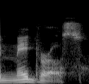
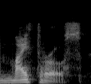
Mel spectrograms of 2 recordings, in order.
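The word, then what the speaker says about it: Maedhros: lot of people say MOS when they're talking about feanor's eldest son but it's actually myos the DH is actually a th that's how it's pronounced I hate that I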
